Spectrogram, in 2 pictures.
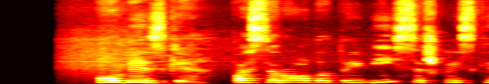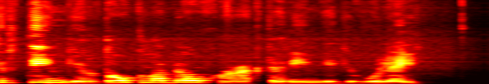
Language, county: Lithuanian, Panevėžys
